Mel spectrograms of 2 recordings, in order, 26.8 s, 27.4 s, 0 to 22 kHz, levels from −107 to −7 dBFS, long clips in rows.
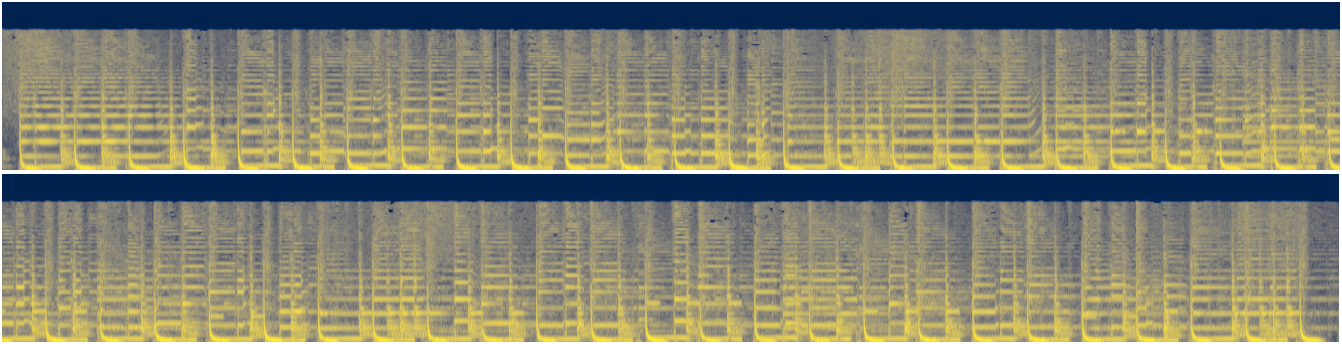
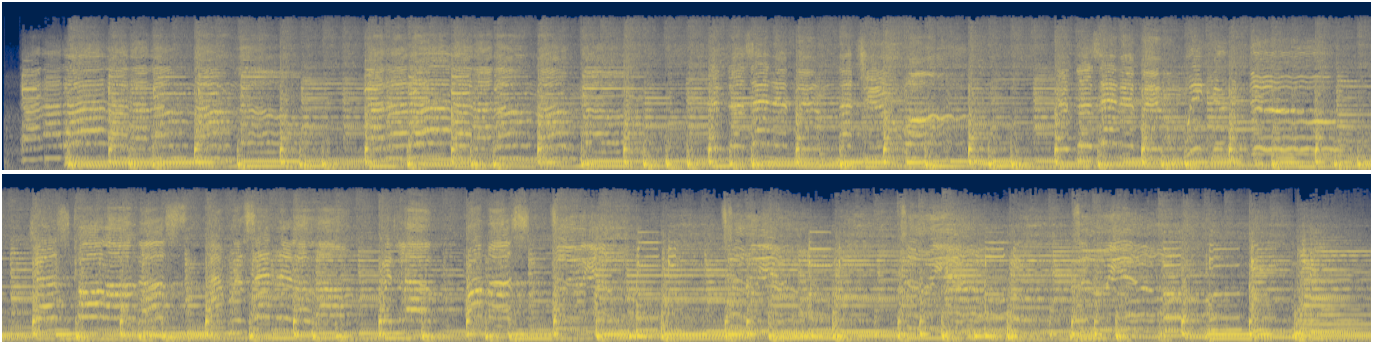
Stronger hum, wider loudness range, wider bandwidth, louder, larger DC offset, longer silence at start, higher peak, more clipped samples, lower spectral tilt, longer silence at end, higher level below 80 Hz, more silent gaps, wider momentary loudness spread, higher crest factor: neither; about the same, 0 LU vs 2 LU; second, 11.5 kHz vs 15.5 kHz; about the same, -15 LUFS vs -17 LUFS; second, under 0.1% vs 0.5%; second, 0 s vs 0.2 s; about the same, -2 dBFS vs -2 dBFS; neither; first, -5.5 dB/octave vs -4 dB/octave; about the same, 0 s vs 0 s; first, -16 dBFS vs -36 dBFS; neither; about the same, 2 LU vs 4 LU; about the same, 12 dB vs 16 dB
